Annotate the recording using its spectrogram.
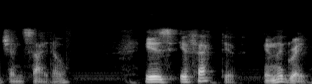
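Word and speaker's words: Gencydo: This remedy which we manufacture under the name Jenseno and I'll spell that it's Ge N C Y D O. I'm going to pronounce it Jenseno is effective in the great majority of hay fever cases.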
